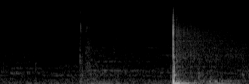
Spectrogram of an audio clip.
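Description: A basketball bouncing on a hardwood gym floor: a faint knock about a second in, then one loud bounce near the end that rings out in the hall.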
